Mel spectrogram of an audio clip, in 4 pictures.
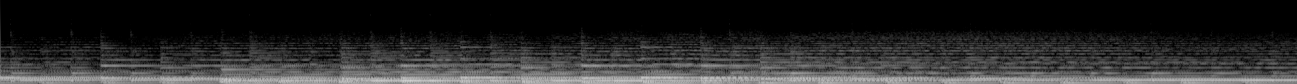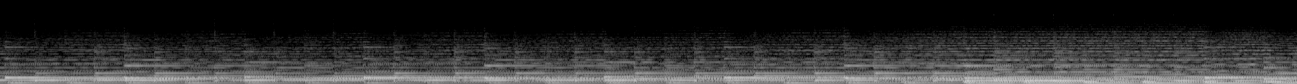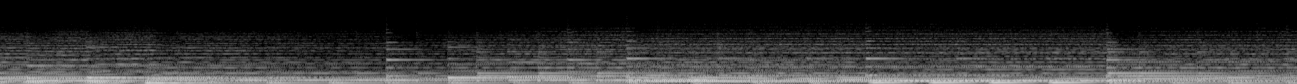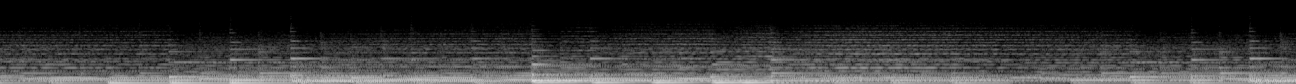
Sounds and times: Tender music: 0:00.0 - 0:51.8
Theme music: 0:00.0 - 0:51.8.

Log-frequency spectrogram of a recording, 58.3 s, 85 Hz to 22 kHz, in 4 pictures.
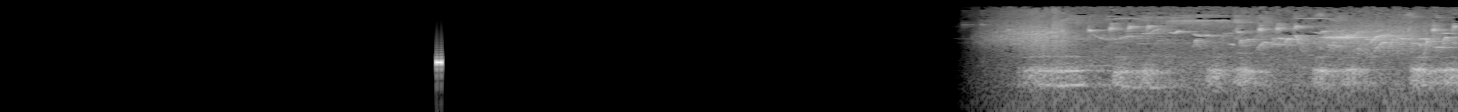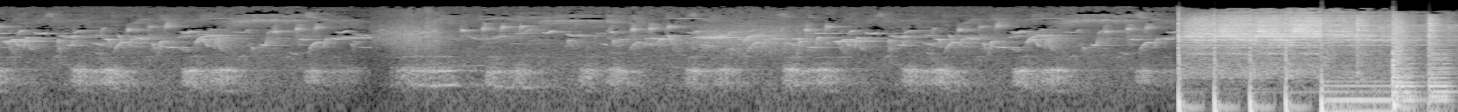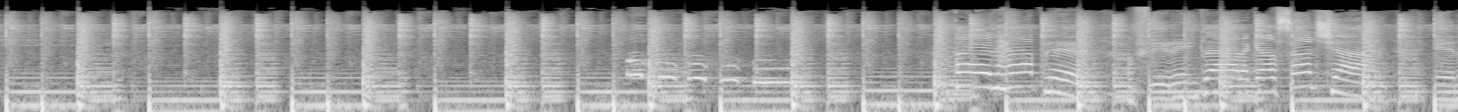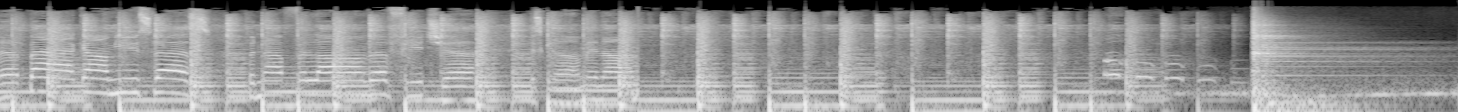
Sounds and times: Outside, rural or natural: 0:09.6 - 0:58.3.

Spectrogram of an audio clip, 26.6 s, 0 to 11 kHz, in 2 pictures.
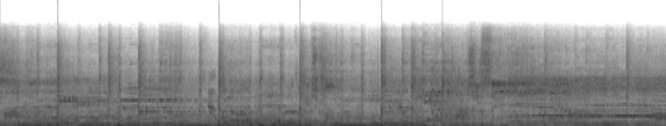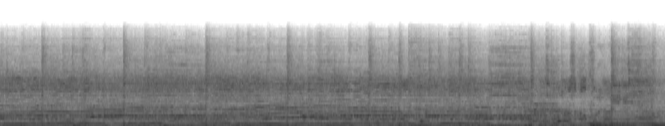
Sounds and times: Male singing: 0:00.0 - 0:02.4, 0:04.2 - 0:07.0, 0:08.2 - 0:26.6
Music: 0:00.0 - 0:26.6.

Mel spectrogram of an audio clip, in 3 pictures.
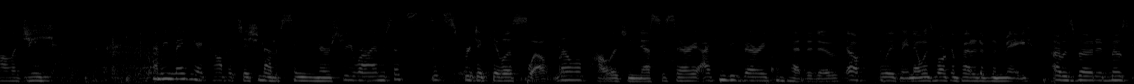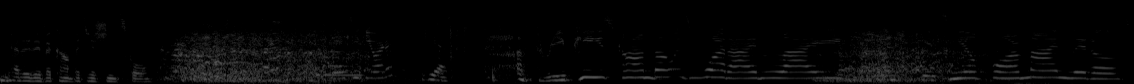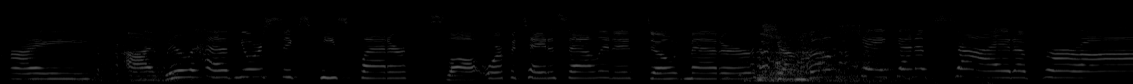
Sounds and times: Female singing: 0:16.5 - 0:34.0.

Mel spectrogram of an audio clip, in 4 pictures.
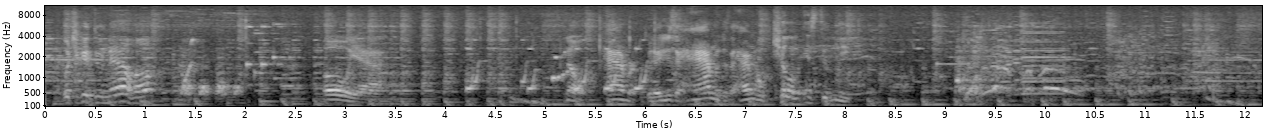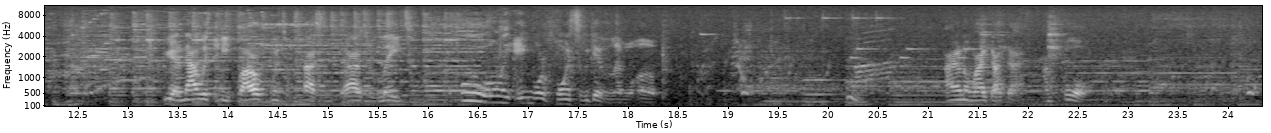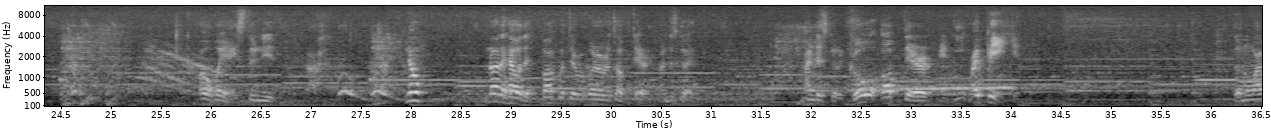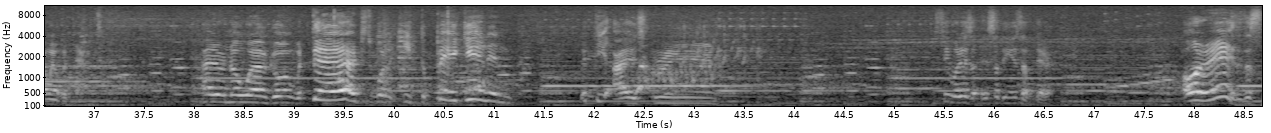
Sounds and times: Music: 0:00.0 - 0:48.6
Speech: 0:05.2 - 0:08.1, 0:41.9 - 0:43.3, 0:45.4 - 0:46.6, 0:47.9 - 0:48.6.

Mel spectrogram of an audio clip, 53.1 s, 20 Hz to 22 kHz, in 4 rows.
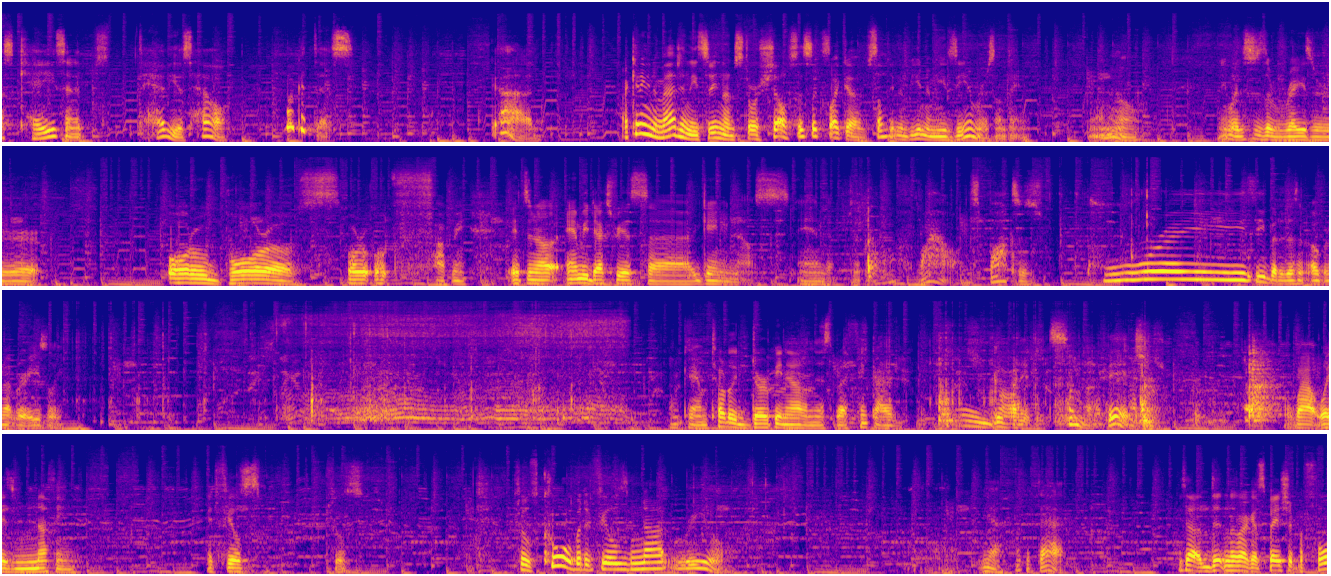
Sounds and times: Speech: 0:00.0 - 0:03.5, 0:04.9 - 0:05.4, 0:06.2 - 0:11.4, 0:12.2 - 0:13.7, 0:14.9 - 0:27.2, 0:33.2 - 0:38.2, 0:39.3 - 0:40.6, 0:41.9 - 0:42.4, 0:43.0 - 0:43.4, 0:44.9 - 0:47.1, 0:49.6 - 0:50.5, 0:51.6 - 0:53.0
Music: 0:00.0 - 0:53.0.

